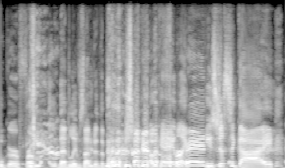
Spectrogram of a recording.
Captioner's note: laughing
